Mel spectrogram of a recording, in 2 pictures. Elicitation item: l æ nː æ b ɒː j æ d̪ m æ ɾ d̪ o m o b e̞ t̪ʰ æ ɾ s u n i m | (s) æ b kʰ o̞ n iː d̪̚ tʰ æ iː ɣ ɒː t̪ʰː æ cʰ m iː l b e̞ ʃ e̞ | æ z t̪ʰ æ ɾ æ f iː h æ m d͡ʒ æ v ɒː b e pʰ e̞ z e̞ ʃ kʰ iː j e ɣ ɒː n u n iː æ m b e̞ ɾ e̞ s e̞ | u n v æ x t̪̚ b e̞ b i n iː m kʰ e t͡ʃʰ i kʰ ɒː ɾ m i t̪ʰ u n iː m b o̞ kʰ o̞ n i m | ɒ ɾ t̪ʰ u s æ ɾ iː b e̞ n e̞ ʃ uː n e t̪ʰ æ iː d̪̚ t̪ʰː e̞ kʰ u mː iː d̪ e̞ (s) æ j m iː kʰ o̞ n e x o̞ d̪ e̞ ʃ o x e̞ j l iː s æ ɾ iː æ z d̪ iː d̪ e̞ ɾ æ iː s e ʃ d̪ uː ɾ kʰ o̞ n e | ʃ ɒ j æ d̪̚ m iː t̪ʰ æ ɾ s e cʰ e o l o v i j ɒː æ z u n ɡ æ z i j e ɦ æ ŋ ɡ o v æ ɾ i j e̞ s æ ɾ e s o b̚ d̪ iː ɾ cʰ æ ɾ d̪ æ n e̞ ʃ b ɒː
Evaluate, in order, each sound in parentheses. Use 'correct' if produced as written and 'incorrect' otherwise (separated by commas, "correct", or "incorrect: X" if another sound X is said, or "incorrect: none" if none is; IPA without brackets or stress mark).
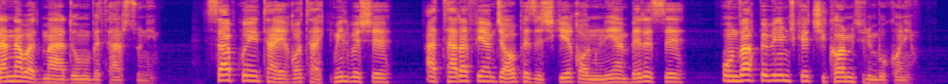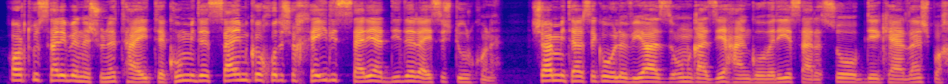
correct, correct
